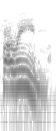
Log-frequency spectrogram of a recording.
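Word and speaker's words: Fareem: All you have to do is tell us who is Habiba Farim. I'll spell it for you. Habiba is spelled as it sounds, H-A-B-I-B-A, and Farim is just like it's pronounced too, F-A-R-E-E-M, Habiba Farim.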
